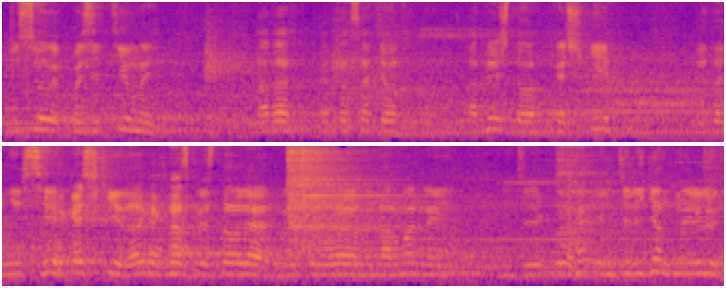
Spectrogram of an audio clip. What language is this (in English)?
Russian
